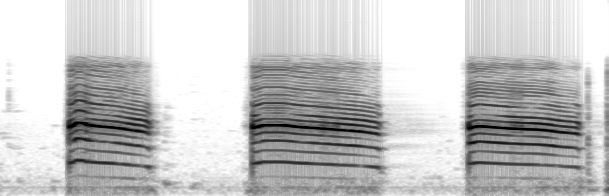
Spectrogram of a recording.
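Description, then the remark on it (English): Three harsh, evenly spaced caws blown on a crow call, a handheld call imitating a crow, in a room, each lasting under a second and sounding loud with no talking. “So one of the ways to get a shot gobble is to actually get a crow call. So I'm going to play it real quick.”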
